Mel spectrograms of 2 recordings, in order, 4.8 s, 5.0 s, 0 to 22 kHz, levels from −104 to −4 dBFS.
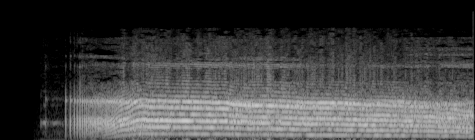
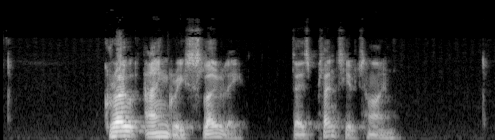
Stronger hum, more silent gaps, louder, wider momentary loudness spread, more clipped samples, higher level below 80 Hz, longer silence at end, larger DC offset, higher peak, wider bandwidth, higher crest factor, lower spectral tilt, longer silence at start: neither; neither; second, -30 LUFS vs -22 LUFS; second, 7 LU vs 21 LU; neither; second, -70 dBFS vs -52 dBFS; second, 0 s vs 1 s; neither; second, -20 dBFS vs -4 dBFS; about the same, 8.6 kHz vs 9.4 kHz; second, 12 dB vs 22 dB; first, -7 dB/octave vs -5.5 dB/octave; second, 0.7 s vs 1.05 s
